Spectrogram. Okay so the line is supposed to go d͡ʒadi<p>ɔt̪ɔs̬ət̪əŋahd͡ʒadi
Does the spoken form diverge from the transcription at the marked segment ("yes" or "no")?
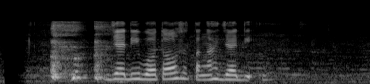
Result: yes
